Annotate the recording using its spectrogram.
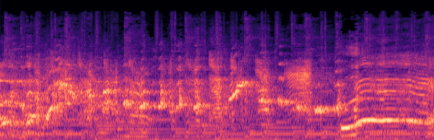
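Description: A man laughing over background music.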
